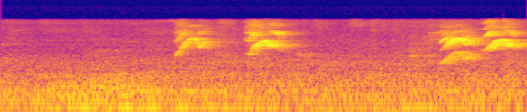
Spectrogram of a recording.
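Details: Active pet sun conure making a run of short rasping chirps, first singly then in quick pairs toward the end, over a steady low room hum.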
